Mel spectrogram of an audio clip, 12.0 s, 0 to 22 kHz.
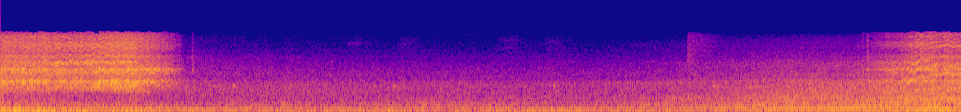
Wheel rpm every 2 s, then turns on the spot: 200, 30, 0, 0, 0, 40.
none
